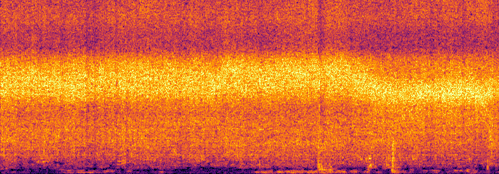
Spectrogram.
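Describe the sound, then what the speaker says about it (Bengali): Steady loud sizzling of dhenki shak (fern greens) frying in a pan with turmeric and salt, a constant hiss with occasional soft stirring taps. "দিয়ে ভালো করে ভাজা ভাজা শাকটা করবো।"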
